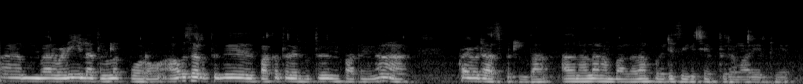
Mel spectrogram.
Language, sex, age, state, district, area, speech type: Tamil, male, 18-30, Tamil Nadu, Tiruvannamalai, urban, spontaneous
